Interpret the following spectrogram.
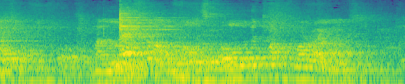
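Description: Speech: a man talking in a large hall.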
